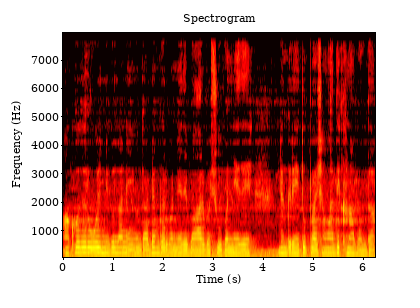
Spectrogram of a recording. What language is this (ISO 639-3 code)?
doi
